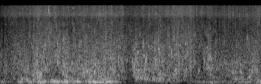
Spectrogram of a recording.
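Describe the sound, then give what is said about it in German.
A continuous watery swish and rush of a hand net being pulled steadily through knee-deep water in a tidal creek on the Wadden Sea mudflats, fairly loud, with a breezy outdoor hiss and no talking. “Hier, wo das Wasser etwas tiefer ist, es reicht uns bis knapp unters Knie, zieht Gerke seinen Kescher hinter sich her.”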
